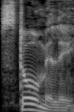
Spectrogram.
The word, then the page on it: stormily: British English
